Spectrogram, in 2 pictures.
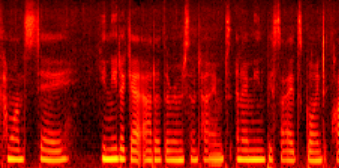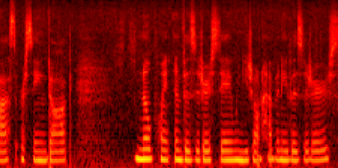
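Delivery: plain reading voice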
